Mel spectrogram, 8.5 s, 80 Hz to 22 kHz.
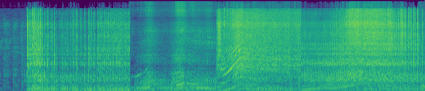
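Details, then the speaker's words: Auction supercharged Camaro ZL1 sold with a "bad clutch", heavily modified with cam, reworked heads, ported blower, bigger injectors, big crank pulley, auxiliary cooler, claimed 715 wheel hp: deep choppy idle breaking into clean sharp revs, healthy, not stock-sounding. "it turns out there's a lot like that massive crank pulley and this auxiliary cooler in the front grill here and just take a listen to the engine it sure doesn't sound stock"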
